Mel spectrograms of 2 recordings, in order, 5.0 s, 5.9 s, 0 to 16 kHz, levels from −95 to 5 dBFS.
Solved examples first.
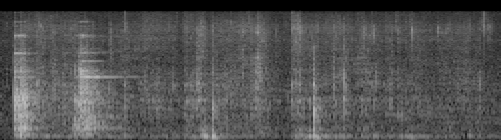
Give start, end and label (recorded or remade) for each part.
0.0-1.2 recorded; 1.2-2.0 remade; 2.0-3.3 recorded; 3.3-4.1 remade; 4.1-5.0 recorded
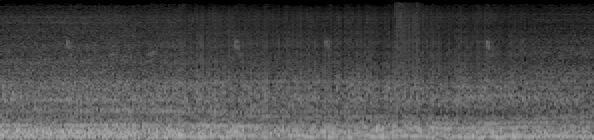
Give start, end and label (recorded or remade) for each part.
0.0-1.8 recorded; 1.8-5.3 remade; 5.3-5.9 recorded

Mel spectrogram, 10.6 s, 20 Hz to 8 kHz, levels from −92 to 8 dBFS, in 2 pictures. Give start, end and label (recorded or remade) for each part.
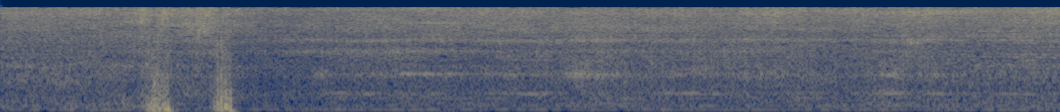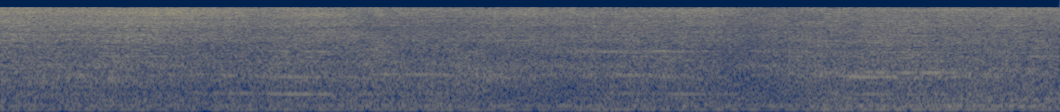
0.0-0.4 recorded; 0.4-4.6 remade; 4.6-7.6 recorded; 7.6-8.4 remade; 8.4-9.0 recorded; 9.0-9.6 remade; 9.6-10.6 recorded

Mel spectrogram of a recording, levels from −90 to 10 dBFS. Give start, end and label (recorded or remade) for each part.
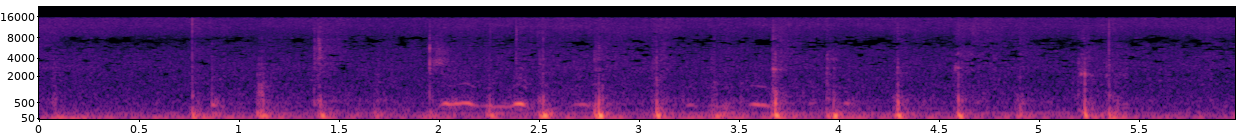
0.0-1.1 remade; 1.1-4.5 recorded; 4.5-6.0 remade

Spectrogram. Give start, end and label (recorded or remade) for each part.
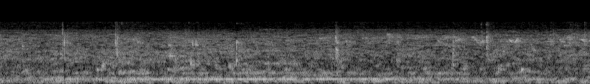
0.0-5.9 recorded

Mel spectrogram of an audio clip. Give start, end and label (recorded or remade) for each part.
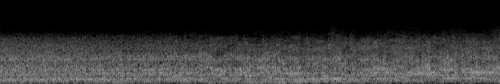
0.0-1.7 recorded; 1.7-5.0 remade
